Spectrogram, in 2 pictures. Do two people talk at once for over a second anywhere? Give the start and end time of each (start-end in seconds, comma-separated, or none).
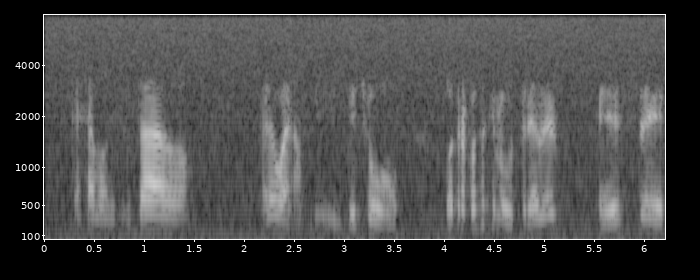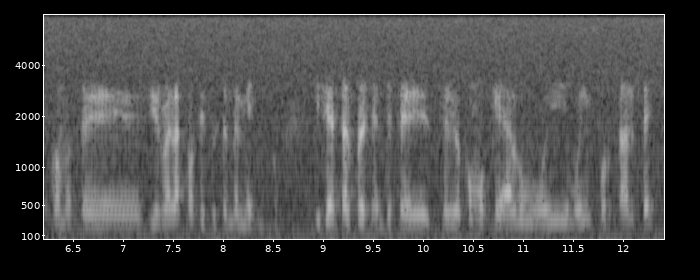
none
